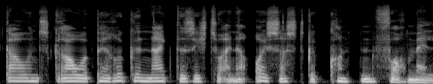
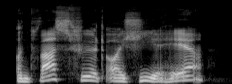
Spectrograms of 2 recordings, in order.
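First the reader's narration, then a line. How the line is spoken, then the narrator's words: Grumbling. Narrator (German): brummte er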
